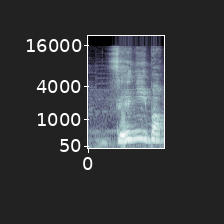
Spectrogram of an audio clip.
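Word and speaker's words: 銭函: ゼニバコと読むんですね、これ。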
